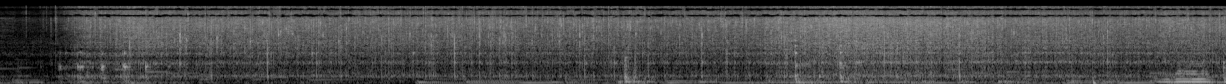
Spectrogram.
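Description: Onions sautéing in a pan for a seafood soup, a steady close sizzle of frying with scraping stir strokes throughout, no talking.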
